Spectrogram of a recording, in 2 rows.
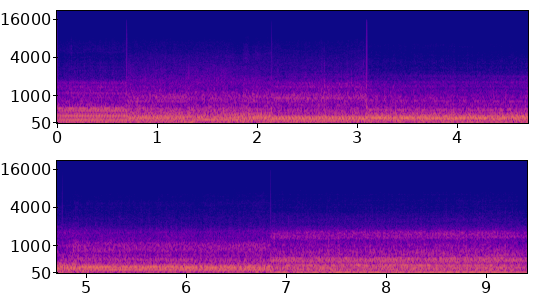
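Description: Yamaha MT-07 motorcycle's parallel-twin engine running steadily while riding, with wind noise, heard on the bike; the engine note jumps to a different pitch abruptly about 1, 3 and 7 seconds in.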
